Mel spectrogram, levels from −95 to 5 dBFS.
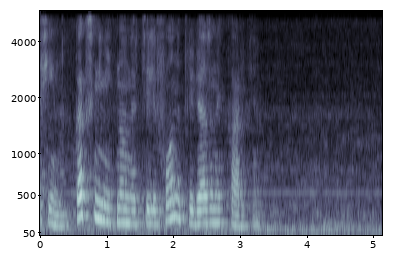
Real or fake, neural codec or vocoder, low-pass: real; none; 5.4 kHz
